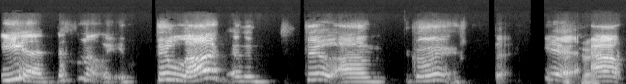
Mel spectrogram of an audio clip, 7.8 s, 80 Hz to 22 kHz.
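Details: 27-year-old woman with cerebral palsy caused by severe neonatal jaundice; doctors predicted in childhood she would never walk or talk; she says it makes her sometimes speak and move differently; dysarthria (cerebral palsy).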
